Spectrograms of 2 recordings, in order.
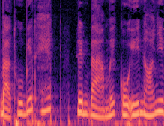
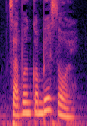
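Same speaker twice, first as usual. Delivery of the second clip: ordinary delivery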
